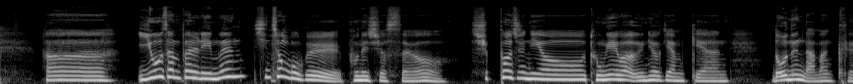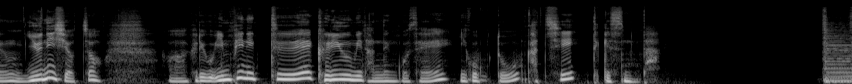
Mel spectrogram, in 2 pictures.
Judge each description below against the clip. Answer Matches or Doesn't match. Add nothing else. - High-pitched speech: Matches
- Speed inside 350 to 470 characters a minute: Doesn't match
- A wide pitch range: Matches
